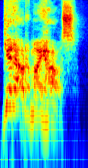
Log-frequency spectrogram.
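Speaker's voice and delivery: high, loud angry yell; furious. A narrator's reading. Hagrid orders Malfoy out of his house, furious. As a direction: bellow to throw someone out. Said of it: "said Hagrid furiously".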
